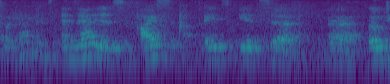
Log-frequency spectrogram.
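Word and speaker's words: Oddi: And that is, OD is how you say that. It's OD. It's Schwinger of OD. I think I tend to say ODAD.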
